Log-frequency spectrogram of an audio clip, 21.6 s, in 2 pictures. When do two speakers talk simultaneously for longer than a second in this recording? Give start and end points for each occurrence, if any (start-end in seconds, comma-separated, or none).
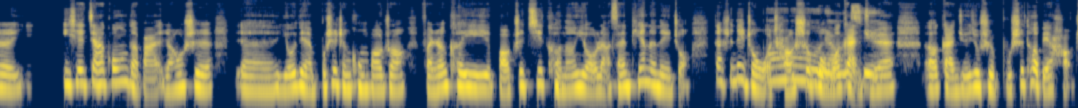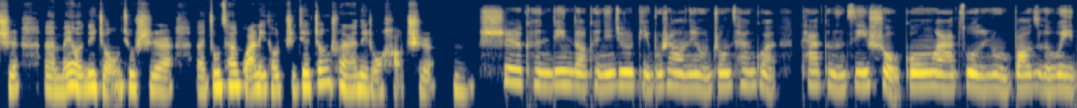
7.6-8.9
